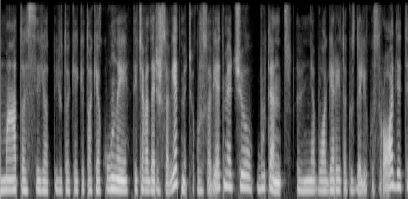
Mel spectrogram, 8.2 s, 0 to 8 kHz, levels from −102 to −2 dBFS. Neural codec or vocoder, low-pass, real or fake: none; 7.2 kHz; real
